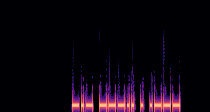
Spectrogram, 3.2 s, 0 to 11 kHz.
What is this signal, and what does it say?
Morse code, heard as a keyed tone, about 34 wpm, 700 Hz. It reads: K8EJ
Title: Call Signs Repeated 2x - 35wpm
